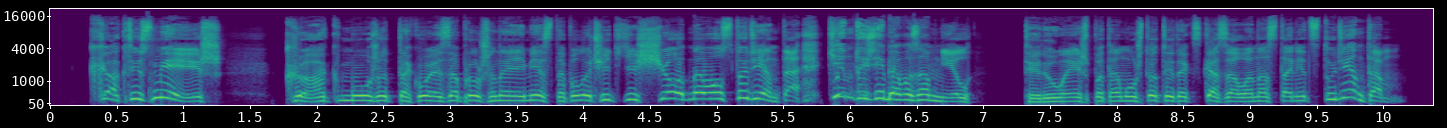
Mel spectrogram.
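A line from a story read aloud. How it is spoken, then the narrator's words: Furious incredulous shout. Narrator (Russian): Учитель с Небесной Академии был невероятно зол и закричал в неверии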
